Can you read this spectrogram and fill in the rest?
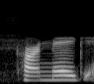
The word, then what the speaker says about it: Carnegie: Carnegie, accent on the second syllable. – With more of an A than an E.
